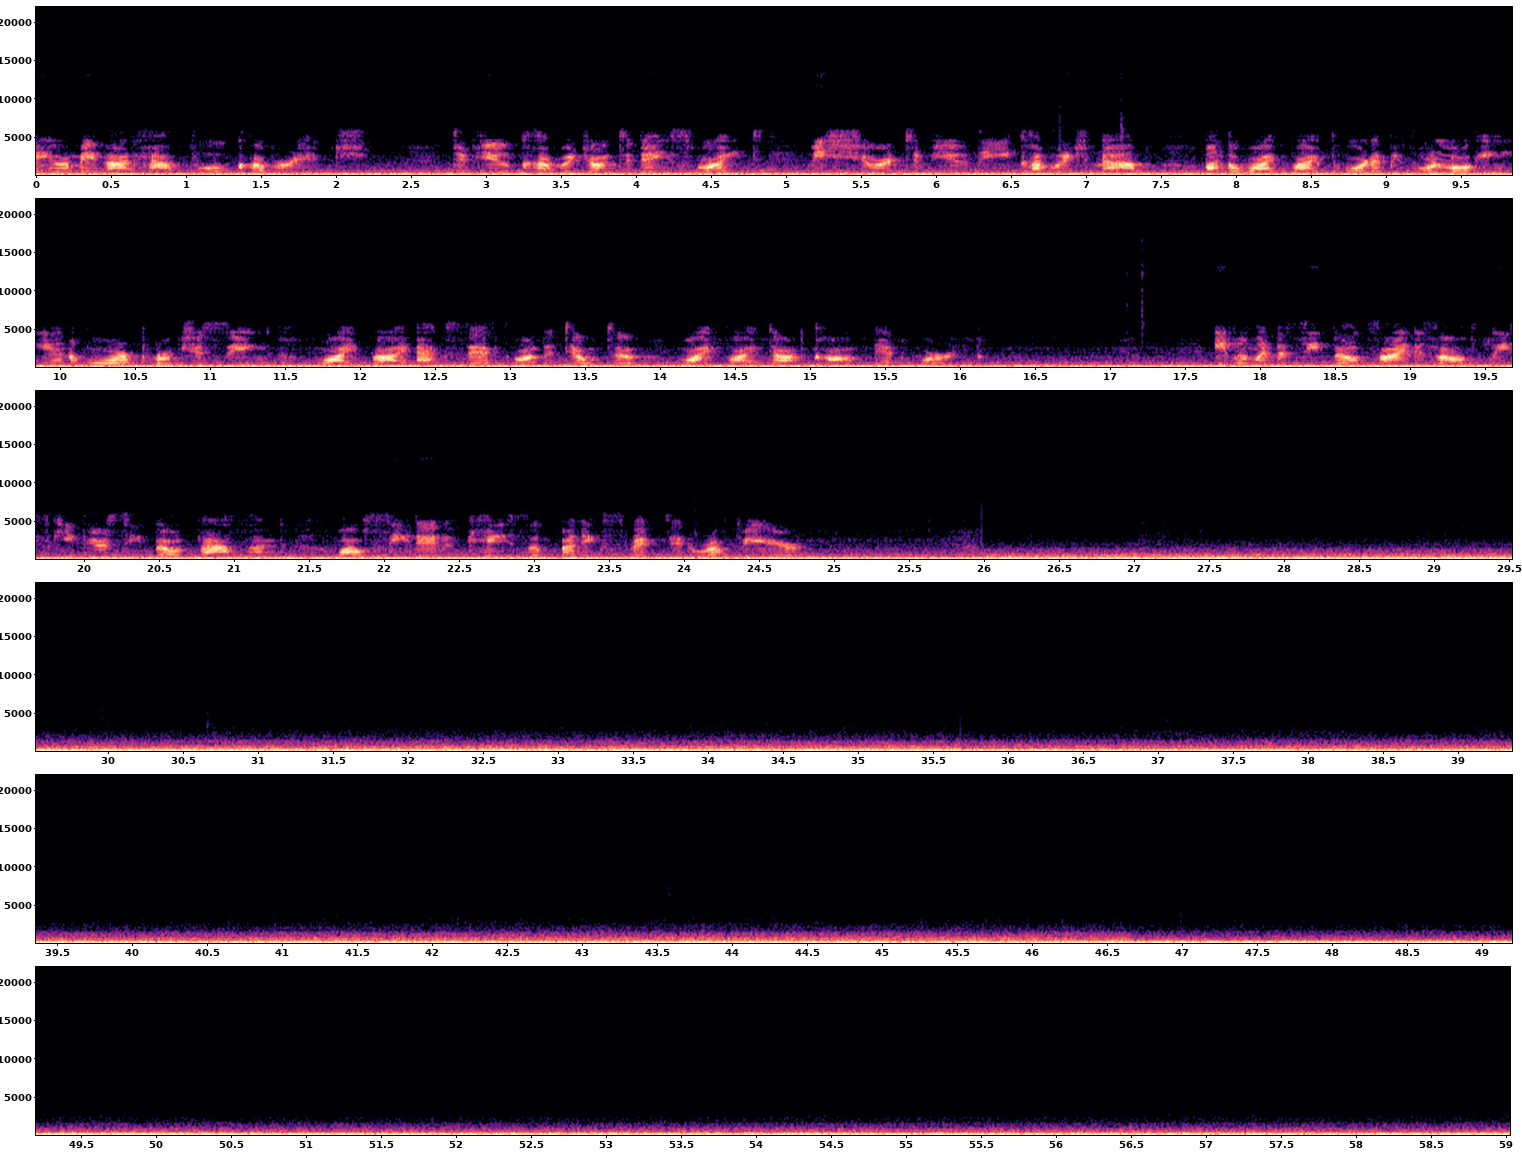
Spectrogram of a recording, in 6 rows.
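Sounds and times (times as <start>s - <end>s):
rushing air in cabin: 0.0s - 46.8s
airplane engines rumbling: 0.0s - 59.0s.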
